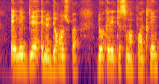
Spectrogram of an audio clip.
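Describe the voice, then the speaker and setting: A woman with a fairly low pitch speaks at a fairly quick pace against noticeable background noise. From Canada, Congolese-Brazzaville family. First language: Lari (speaking French). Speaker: mother and postpartum services vlogger. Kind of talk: casual storytelling vlog. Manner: repetitive, hesitant.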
